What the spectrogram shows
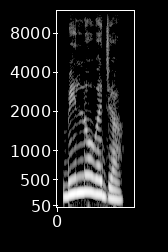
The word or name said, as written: ಬಲ್ವಜ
